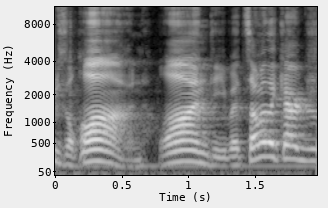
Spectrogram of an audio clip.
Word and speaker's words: Lan: characters are calling him lan it's not so i'm getting so damn confused because i know it's pronounced lon that's like the way you would pronounce it but there's other characters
